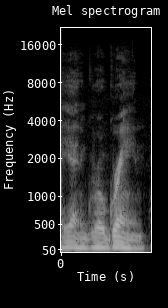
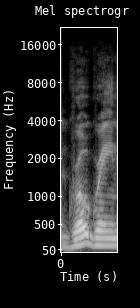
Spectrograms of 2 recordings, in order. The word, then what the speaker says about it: grosgrain: um if you know what grosgrain is but that's spelled g-r-o-s-g-r-a-i-n grow grain so uh grow grain is nice when the fabric of The Tuxedo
